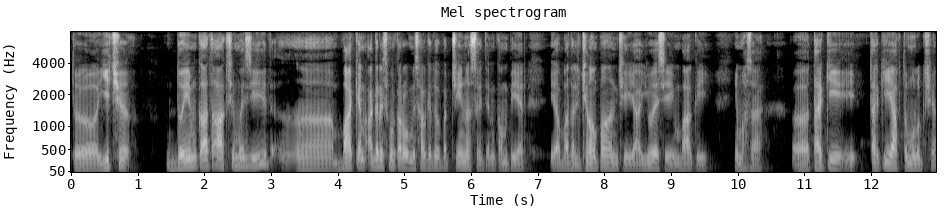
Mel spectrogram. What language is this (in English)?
Kashmiri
